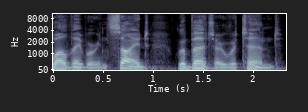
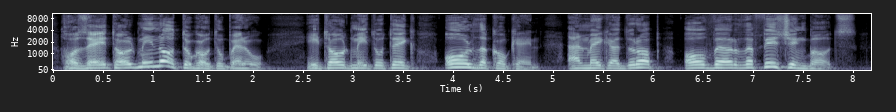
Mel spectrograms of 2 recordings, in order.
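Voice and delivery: loud, raised character voice; scheming Louis, insistent; 6 semitones higher, 5 dB louder than usual. A narrator's reading. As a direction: insist forcefully on the story.

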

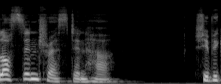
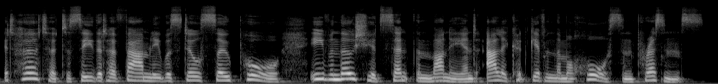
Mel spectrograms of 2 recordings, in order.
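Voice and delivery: plain reading voice

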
